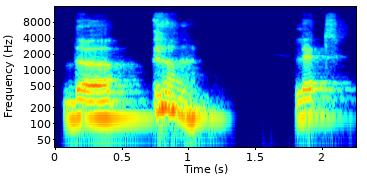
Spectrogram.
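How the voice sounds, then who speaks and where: A man from Germany hosting a webinar over a video call, speaking haltingly with many fillers and restarts. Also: mid-range voice, a little mellow, roomy sound. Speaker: webinar host. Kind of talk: hesitant opening remarks on a video call.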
